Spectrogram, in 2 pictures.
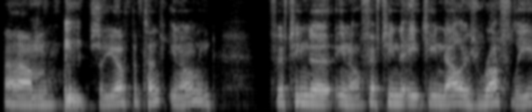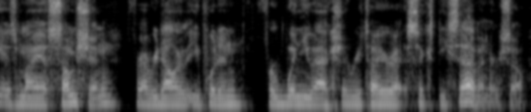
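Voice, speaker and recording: A man's voice: on the high side, little pitch movement, brisk, a little mellow. A man co-hosting a casual podcast, rambling as he explains investment numbers, with the odd swear. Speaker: podcast co-host.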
